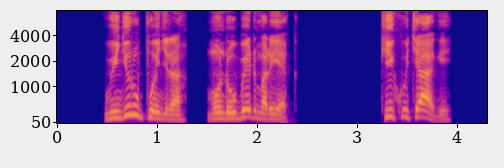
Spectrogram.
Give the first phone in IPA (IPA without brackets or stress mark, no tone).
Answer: w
